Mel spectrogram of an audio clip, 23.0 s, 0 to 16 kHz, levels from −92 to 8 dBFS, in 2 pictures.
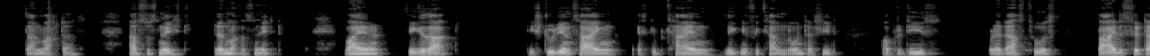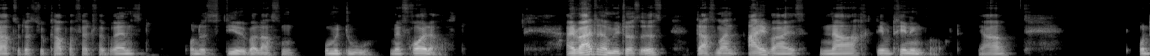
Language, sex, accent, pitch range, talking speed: German, male, German, 90-115 Hz, 150 wpm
